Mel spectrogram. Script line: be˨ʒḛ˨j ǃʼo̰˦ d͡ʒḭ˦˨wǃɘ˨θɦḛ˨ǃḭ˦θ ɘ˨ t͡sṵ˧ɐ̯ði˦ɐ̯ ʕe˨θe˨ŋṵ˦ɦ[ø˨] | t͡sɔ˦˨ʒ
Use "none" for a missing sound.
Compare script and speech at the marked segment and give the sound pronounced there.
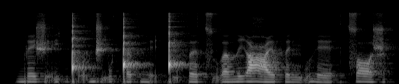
e˨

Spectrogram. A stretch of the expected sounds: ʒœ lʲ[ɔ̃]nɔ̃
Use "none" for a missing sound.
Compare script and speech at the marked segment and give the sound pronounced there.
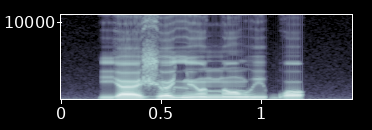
ɔ̃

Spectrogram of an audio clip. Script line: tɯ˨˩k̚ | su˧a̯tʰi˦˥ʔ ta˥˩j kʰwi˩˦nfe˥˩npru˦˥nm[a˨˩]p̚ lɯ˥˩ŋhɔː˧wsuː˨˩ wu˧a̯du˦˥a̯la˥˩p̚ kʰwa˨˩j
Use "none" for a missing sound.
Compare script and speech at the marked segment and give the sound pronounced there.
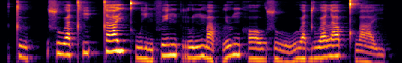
a˨˩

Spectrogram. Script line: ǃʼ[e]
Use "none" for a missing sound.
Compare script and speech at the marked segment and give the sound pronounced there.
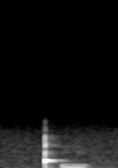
e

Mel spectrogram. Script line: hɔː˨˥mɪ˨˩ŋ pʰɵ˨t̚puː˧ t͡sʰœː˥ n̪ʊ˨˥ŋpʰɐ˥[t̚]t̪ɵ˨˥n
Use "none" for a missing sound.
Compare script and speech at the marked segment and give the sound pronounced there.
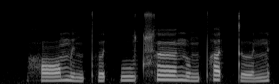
t̚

